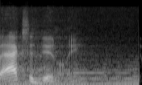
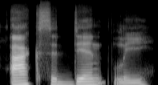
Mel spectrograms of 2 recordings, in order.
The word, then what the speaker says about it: accidentally: Okay, the syllable stress is being stressed out here. So accidentally, not accidentally. Okay, so it's accidentally, Almost innocently.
